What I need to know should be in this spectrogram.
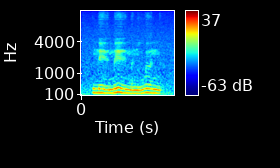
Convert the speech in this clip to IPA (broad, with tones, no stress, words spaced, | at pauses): n̪e˨˩ɪ̯me˥˨ɪ̯n̪ə˩n lwə˥˨n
